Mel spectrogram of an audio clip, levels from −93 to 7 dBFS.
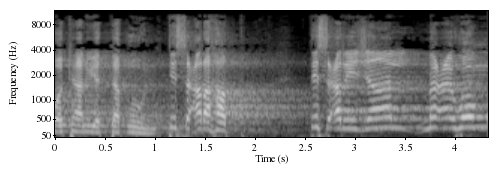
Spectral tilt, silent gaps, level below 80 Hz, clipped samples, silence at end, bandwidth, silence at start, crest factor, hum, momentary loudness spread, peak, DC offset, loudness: -2.5 dB/octave; none; -46 dBFS; under 0.1%; 0 s; 11 kHz; 0 s; 20 dB; none; 15 LU; -2 dBFS; under 0.1%; -19 LUFS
